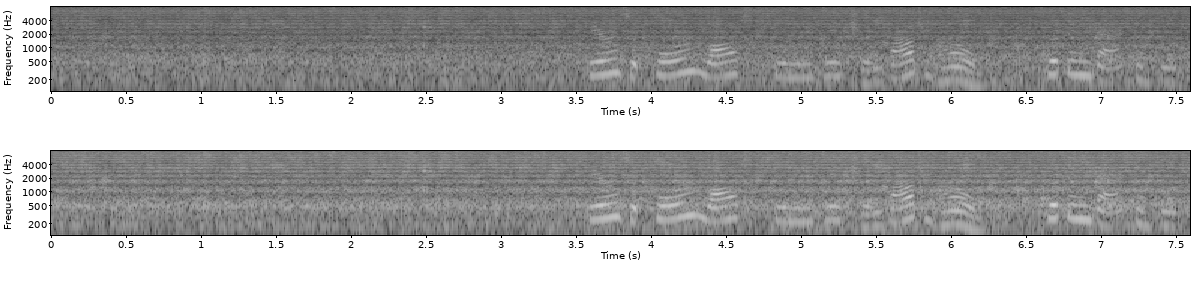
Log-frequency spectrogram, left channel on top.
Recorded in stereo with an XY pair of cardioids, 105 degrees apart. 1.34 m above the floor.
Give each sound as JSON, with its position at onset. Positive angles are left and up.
{"t": 0.0, "sound": "running water", "azimuth_deg": -55}
{"t": 3.6, "sound": "a woman speaking", "azimuth_deg": -25}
